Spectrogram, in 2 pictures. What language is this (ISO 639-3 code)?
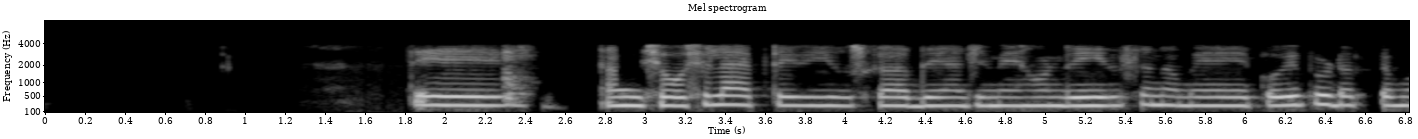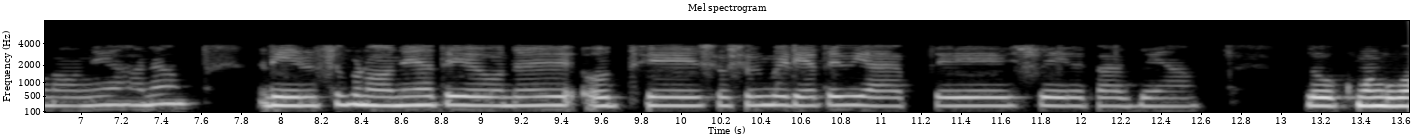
pan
